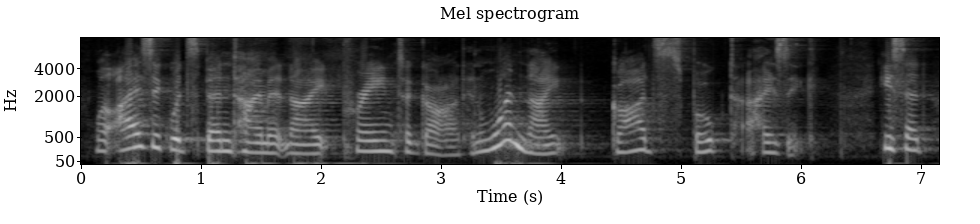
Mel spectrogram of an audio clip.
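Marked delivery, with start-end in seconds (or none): 4.4-6.1 soft, slow whisper; hushed whisper. Acted. Teacher tells the children God spoke, in a reverent whisper. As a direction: whisper it like a sacred secret.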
